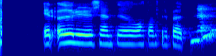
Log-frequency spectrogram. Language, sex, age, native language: Icelandic, female, 12, Icelandic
